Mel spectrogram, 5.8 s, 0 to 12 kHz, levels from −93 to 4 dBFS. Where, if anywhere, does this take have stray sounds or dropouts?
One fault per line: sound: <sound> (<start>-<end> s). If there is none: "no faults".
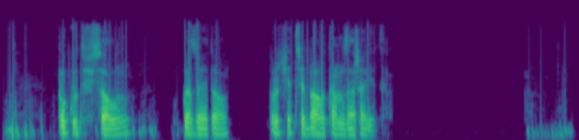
no faults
